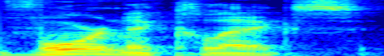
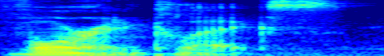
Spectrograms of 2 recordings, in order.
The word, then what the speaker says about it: Vorinclex: So it's not Vorniclex, it's Vorinclex. I just learned this now. It took me this long. It took 3 printings. Alright, I'm here with Vorinclex.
